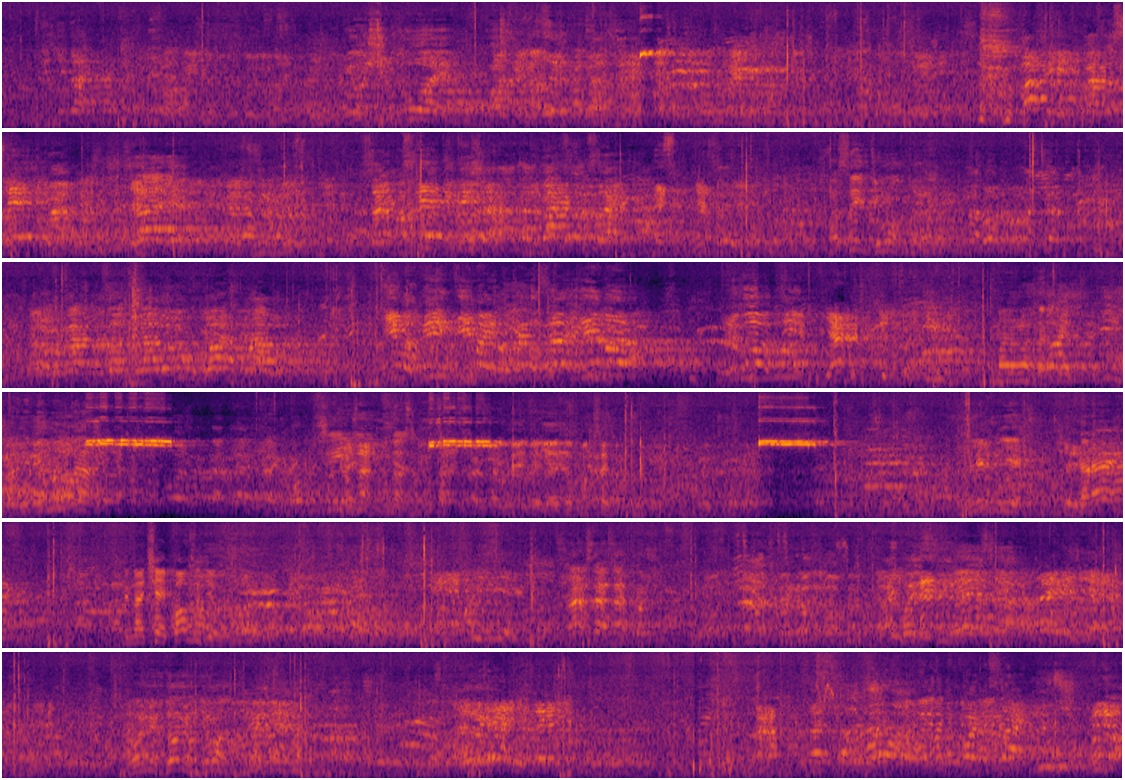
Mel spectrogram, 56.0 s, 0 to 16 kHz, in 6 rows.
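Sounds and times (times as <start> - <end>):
players shouting: 3.0 - 7.9, 8.5 - 32.7, 34.3 - 51.9, 52.5 - 56.0
referee's whistle blasts: 5.2 - 5.7, 28.6 - 29.6, 31.5 - 32.3, 34.3 - 35.1.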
